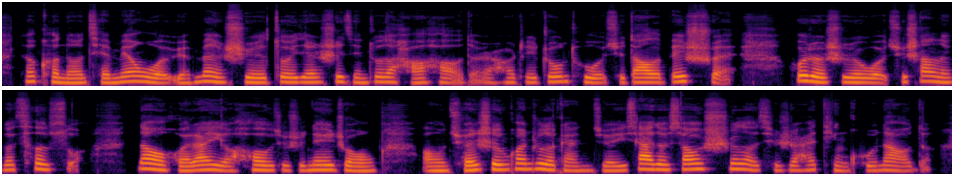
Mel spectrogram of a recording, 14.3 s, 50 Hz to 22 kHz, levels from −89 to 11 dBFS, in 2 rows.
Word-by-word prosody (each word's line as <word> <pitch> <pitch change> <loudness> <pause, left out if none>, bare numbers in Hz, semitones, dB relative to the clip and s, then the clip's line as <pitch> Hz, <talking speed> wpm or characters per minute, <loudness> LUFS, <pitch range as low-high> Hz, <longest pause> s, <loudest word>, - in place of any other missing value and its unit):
那 215 - -1
可 195 -2 -1
能 170 -1 0
前 170 -1 -2
面 210 +4 +2
我 170 -4 +2
原 165 - -4
本 210 -3 +1
是 180 -2 +1
做 190 +2 0
一 - - 0
件 185 0 0
事 200 - 0
情 180 -2 -5
做 200 +3 -2
得 190 - +1
好 170 -1 -3
好 175 -1 -5
的， - - -13
然 175 - -9
后 180 - -6
这 180 -1 -5
中 200 +3 -1
途 195 -3 -2
我 170 0 -2
去 175 - -6
倒 185 +1 +4
了 180 - +2
杯 200 +4 +2
水， - - -3 0.4
或 235 0 +5
者 200 -4 +7
是 185 -1 0
我 170 -2 0
去 - - -7
上 220 +1 +1
了 190 - 0
一 - - -4
个 195 +1 -2
厕 220 +2 0
所， 215 - -11 0.4
那 240 -2 +6
我 200 - +4
回 170 -3 -1
来 195 +3 +4
以 195 -3 +1
后 185 +3 0
就 185 - -6
是 180 0 -6
那 195 +1 +2
种， 170 -3 -1 0.3
呃， 170 0 0
全 180 +2 +2
神 210 -1 +3
贯 230 +1 +2
注 235 - +1
的 205 - +4
感 175 -2 -6
觉 170 0 -3
一 180 - -2
下 220 +3 +6
就 210 -1 +3
消 220 +2 +3
失 230 - -3
了， 215 -4 0
其 185 0 -10
实 185 +1 -5
还 185 +2 -5
挺 180 -5 -8
苦 175 +1 -7
恼 180 -2 -1
的。 - - -16
185 Hz, 305 characters per minute, -21 LUFS, 175-205 Hz, 0.4 s, 者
